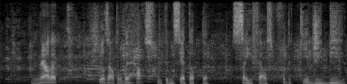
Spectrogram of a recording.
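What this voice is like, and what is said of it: Poor put-on Russian accent. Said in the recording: “That was a terrible Russian accent. I don't even know what the hell that was.”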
